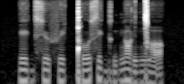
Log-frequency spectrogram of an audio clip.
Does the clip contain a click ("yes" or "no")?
yes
